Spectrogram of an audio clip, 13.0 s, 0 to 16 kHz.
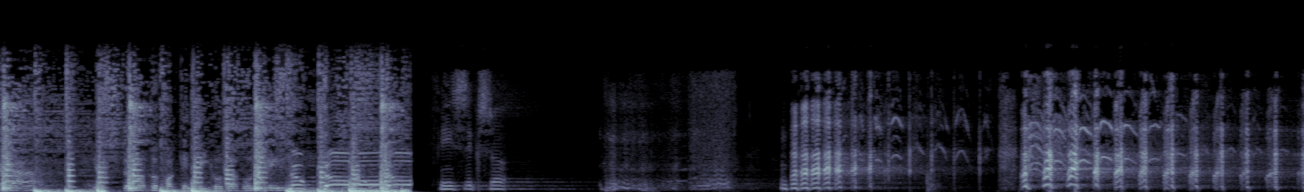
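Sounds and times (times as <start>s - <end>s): high-pitched laughter: 7.8s - 13.0s.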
